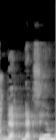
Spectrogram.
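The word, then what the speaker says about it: NXIVM: Keith Rainier creator of Nexium as I said nexium yeah even though it doesn't look like that's how it's pronounced that's how they pronounce it I know it's spelled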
